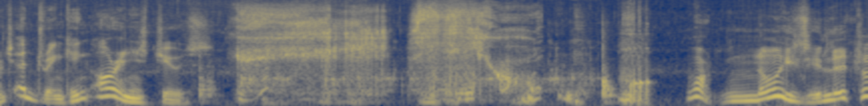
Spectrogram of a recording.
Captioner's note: both slurping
